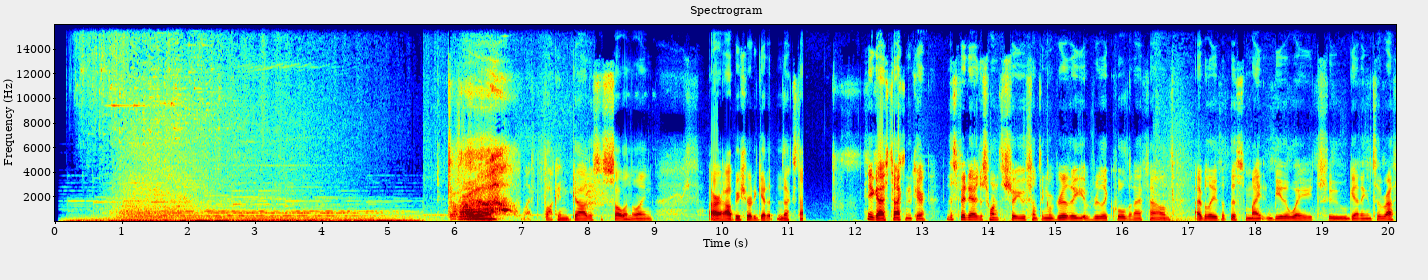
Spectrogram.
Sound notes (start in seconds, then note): 0.0 groan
